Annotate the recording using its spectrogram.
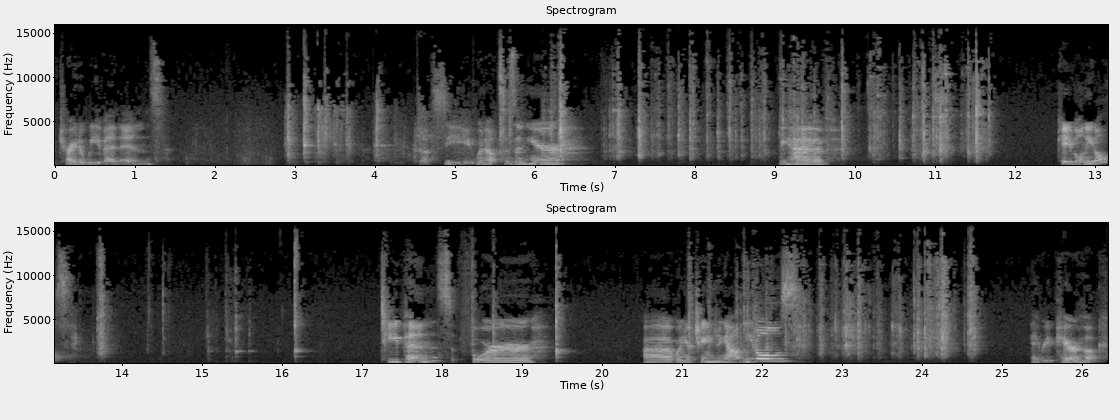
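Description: A young woman talks calmly close by, in short bursts with pauses.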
